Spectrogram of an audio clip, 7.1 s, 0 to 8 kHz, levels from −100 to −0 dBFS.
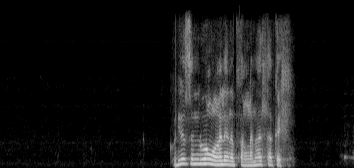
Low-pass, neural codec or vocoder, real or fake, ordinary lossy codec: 7.2 kHz; codec, 24 kHz, 6 kbps, HILCodec; fake; AAC, 48 kbps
